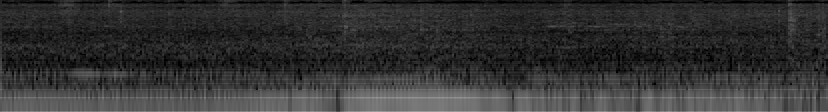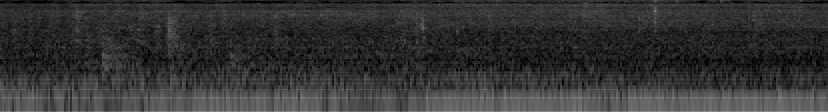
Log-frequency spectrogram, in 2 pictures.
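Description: Car engine and road rumble heard from inside the cabin as the vehicle moves forward, a steady low drone that swells louder for a moment about two seconds in.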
